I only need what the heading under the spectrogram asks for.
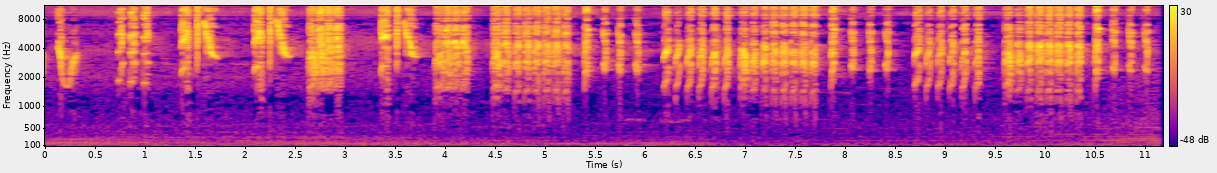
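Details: Long-tailed shrike delivering a long, varied run of harsh grating notes, rapid stuttered trills and hoarse squeaks, almost continuous with short gaps.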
